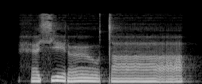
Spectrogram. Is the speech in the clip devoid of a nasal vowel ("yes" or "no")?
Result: yes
